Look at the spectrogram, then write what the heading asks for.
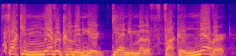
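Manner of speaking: very high imitated scream of rage; high shrieked fury; mock screaming. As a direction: blow up like the raging pitcher. Rocker screams at him.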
